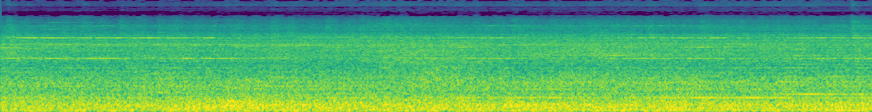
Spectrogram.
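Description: TGV inOui double-deck high-speed train rolling along the platform: a steady rumble and whir of its wheels and traction equipment, echoing in the enclosed underground station.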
